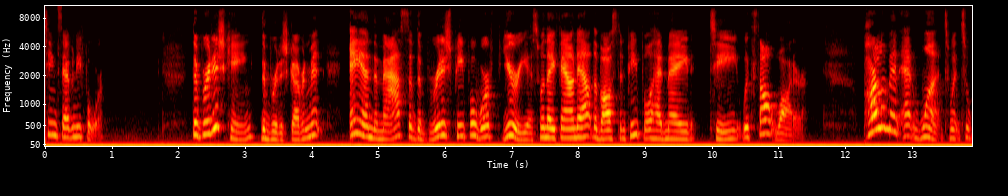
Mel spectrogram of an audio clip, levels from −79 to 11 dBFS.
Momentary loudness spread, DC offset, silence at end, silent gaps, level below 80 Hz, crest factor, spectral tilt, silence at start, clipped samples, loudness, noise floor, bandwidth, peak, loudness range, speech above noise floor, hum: 11 LU; 5%; 0 s; none; -54 dBFS; 22 dB; -4.5 dB/octave; 0 s; under 0.1%; -26 LUFS; -53 dBFS; 11 kHz; -6 dBFS; 5 LU; 27 dB; none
